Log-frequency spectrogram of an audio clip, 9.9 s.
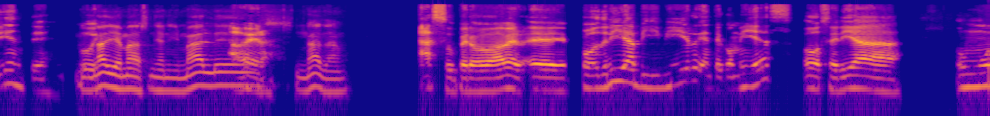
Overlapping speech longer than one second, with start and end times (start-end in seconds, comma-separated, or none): none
